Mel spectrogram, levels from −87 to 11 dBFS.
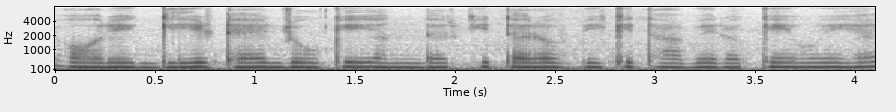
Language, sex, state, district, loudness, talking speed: Hindi, female, Uttar Pradesh, Lucknow, -23 LUFS, 205 wpm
